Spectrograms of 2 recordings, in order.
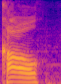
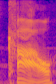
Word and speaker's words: Kyle: That's not Carl. It's Kyle.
